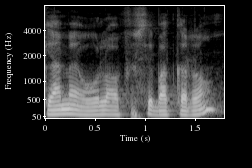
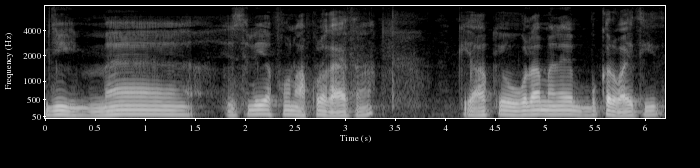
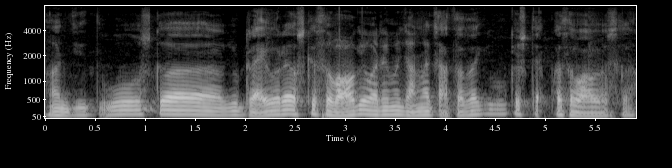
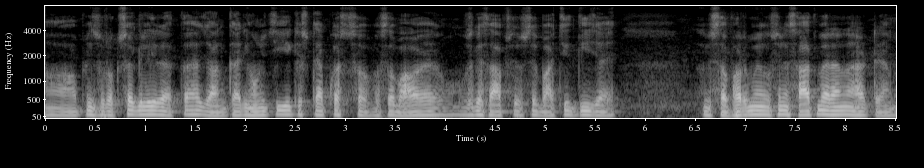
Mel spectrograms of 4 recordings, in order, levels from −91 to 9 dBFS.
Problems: constant background noise, background conversations at intervals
